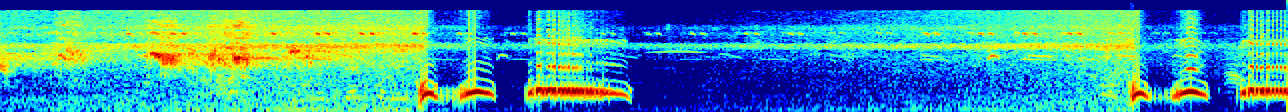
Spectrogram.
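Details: Spotted dove decoy on its first training session in a trapping enclosure, cooing twice: each phrase has two short, hollow, bouncing notes followed by a longer drawn-out croo, with a quiet pause between the phrases.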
